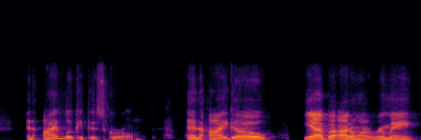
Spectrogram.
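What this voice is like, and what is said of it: Usual voice. Nothing is said of it.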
